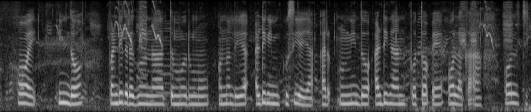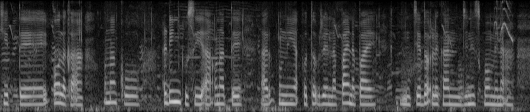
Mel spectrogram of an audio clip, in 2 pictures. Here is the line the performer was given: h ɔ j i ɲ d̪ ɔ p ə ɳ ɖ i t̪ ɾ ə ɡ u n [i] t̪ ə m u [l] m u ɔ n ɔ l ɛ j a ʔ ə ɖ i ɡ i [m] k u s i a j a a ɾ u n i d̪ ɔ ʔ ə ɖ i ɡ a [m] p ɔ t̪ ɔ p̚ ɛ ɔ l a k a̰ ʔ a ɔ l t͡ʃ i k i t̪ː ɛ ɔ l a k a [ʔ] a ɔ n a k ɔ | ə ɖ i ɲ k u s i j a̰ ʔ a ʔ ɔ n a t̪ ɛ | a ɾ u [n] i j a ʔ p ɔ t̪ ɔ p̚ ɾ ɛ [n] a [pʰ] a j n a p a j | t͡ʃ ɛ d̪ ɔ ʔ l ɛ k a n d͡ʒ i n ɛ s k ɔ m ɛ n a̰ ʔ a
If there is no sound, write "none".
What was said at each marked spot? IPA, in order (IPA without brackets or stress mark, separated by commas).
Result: a, ɾ, ɲ, n, ʔ, n, n, p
